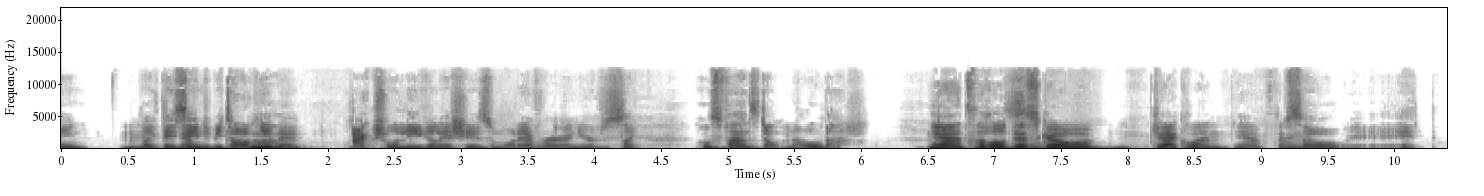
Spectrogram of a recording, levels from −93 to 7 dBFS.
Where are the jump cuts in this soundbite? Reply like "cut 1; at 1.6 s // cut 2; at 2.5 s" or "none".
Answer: none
